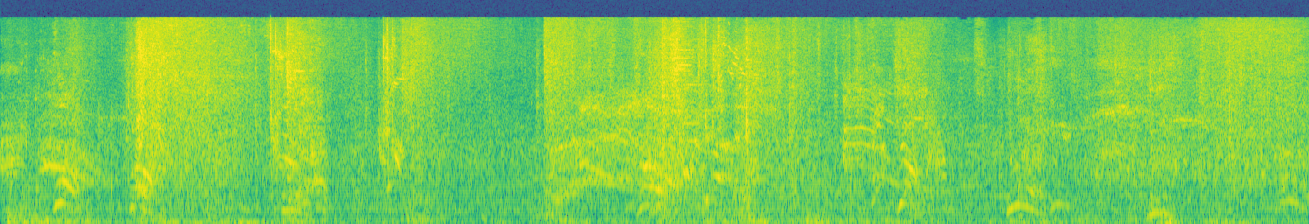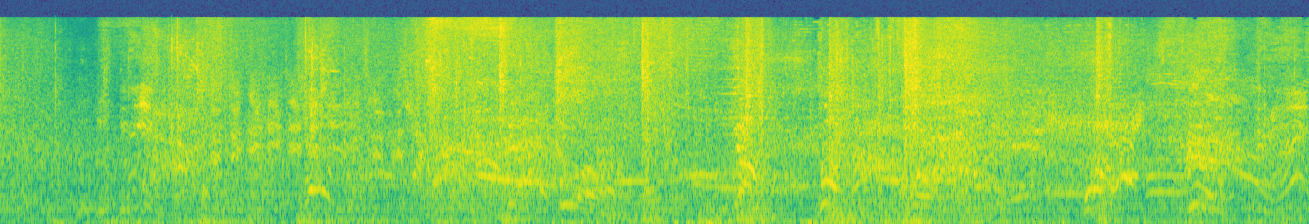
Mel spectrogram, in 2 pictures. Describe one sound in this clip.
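Weapon blows clash and thud in a game fight.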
